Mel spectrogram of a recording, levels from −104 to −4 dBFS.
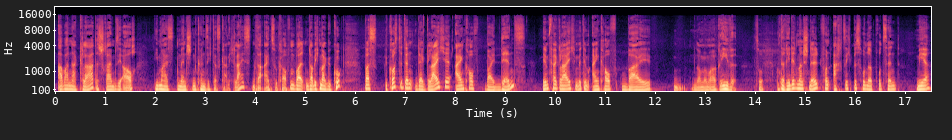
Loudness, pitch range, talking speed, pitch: -20 LUFS, 105-130 Hz, 185 wpm, 115 Hz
